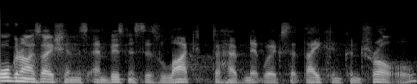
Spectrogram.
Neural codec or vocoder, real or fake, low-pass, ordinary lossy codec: none; real; 7.2 kHz; Opus, 64 kbps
